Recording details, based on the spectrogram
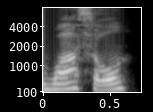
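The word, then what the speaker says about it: wassail: when he had the the wasle which I'm told rhymes with fosle um he was like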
